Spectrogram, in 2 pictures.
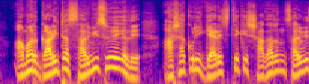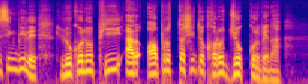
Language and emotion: Bengali, fearful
